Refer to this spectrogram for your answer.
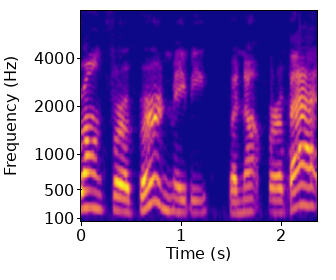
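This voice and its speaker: A woman speaks loudly at a moderate pace in a put-on character voice. Her pitch sits in the medium range. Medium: read story.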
